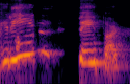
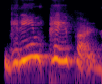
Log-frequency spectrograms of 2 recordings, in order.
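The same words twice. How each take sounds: First: The n in green is a clear n. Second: The n in green sounds like m. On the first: The speaker calls it wrong. "not green paper" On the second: The speaker calls it right. "Look at my lips, they get together"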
